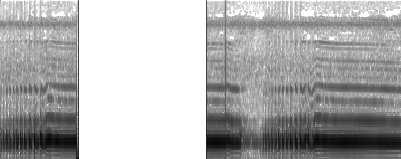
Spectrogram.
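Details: Lure call of a puter pelung dove, used to set young doves singing: a short rolling coo, a silent gap, then a brief note and a longer coo that starts with quick pulses and settles into a sustained, even tone.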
